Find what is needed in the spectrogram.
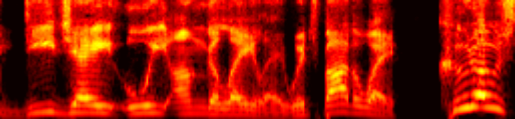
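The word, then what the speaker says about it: Uiagalelei: going to point to quarterback and say dj uengalele which by the way kudos to me and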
